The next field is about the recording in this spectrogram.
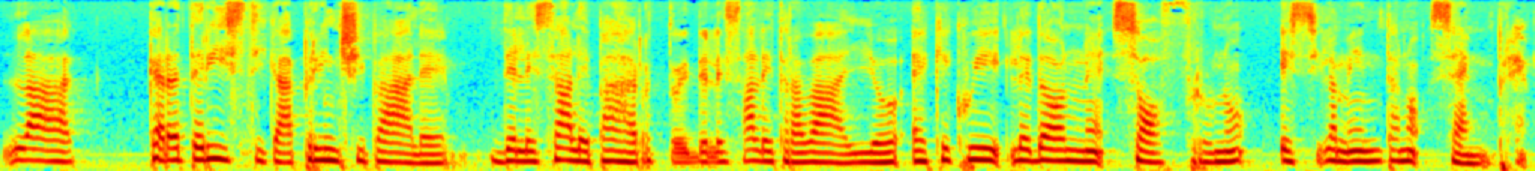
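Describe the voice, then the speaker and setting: An actress playing a hardened middle-aged midwife who confesses and justifies herself in an insistent, expressive radio monologue. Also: female voice, on the low side, a little slow. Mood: indignant, aggrieved.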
